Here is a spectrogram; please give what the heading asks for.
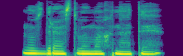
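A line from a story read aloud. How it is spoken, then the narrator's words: Soft, careful voice. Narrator (Russian): мягко произнес я, боясь спугнуть волчицу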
